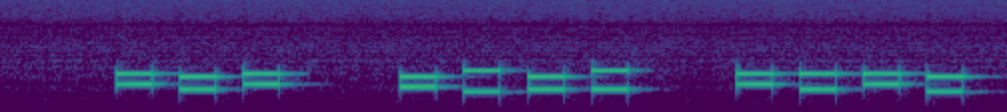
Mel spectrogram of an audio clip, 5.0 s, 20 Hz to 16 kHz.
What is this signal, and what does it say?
DTMF, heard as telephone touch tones, dialled by machine, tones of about 180 ms, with room echo. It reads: 040 7346 0501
